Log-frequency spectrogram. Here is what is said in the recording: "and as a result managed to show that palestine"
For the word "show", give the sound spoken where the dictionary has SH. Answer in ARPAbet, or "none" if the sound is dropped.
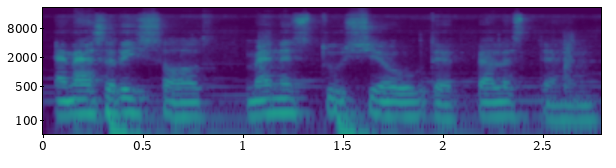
SH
